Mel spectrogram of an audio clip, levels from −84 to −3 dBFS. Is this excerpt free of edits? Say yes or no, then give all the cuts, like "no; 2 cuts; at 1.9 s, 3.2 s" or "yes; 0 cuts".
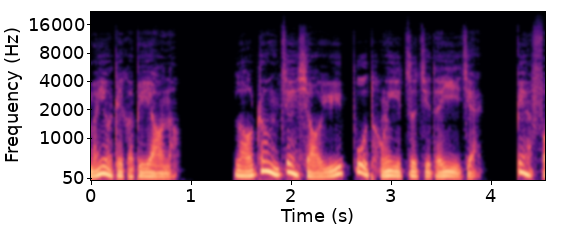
no; 1 cut; at 1.2 s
